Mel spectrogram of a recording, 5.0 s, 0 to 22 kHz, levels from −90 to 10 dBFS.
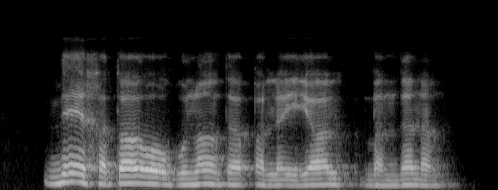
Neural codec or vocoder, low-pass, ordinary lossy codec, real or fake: codec, 16 kHz, 2 kbps, FunCodec, trained on Chinese and English, 25 frames a second; 7.2 kHz; Opus, 32 kbps; fake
